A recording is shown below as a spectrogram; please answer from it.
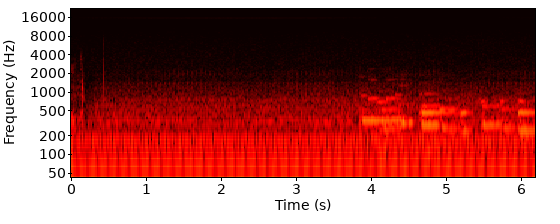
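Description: Background music: a melody of short, stepped notes on a mallet or plucked instrument comes in about four seconds in, over a steady low hum.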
